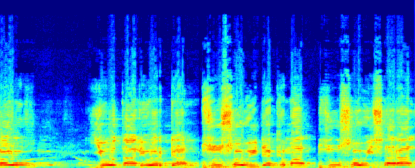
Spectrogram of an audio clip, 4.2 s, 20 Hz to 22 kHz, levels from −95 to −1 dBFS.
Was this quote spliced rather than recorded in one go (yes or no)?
yes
